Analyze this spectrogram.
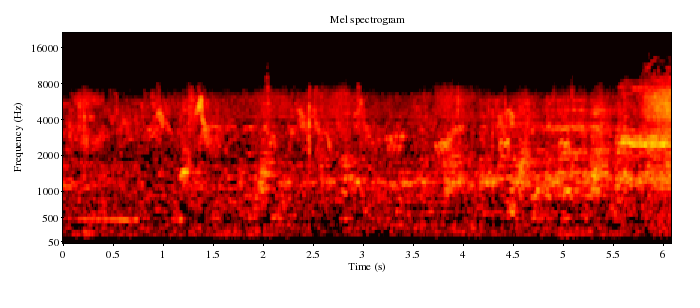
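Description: Morning birdsong: many birds chirping and calling over one another in short high notes. A rooster begins to crow near the end, its long held note the loudest sound.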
